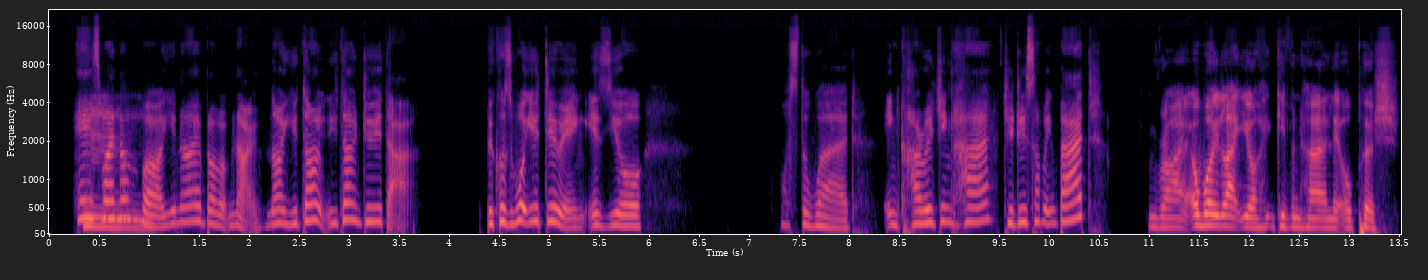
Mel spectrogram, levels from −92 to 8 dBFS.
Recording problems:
garbled, watery; slightly

